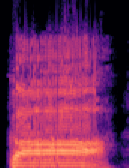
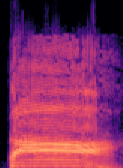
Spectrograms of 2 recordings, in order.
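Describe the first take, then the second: Both takes have the same delivery.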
